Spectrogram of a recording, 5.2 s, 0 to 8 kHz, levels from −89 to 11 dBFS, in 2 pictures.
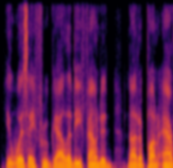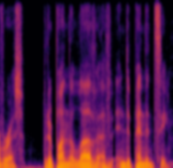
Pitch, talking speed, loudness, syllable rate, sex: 125 Hz, 160 wpm, -15 LUFS, 6.0 syllables/s, male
